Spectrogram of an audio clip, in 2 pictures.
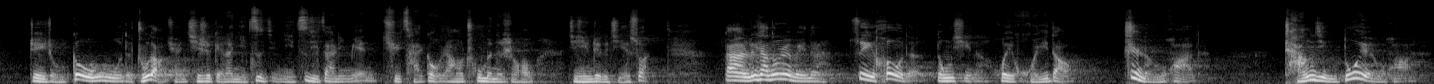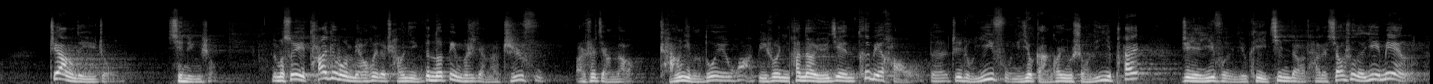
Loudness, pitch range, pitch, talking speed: -17 LUFS, 130-175 Hz, 150 Hz, 310 characters per minute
